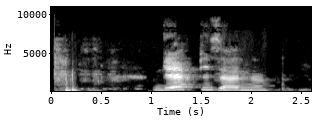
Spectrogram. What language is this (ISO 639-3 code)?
fra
